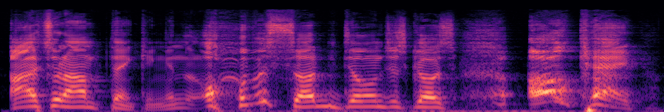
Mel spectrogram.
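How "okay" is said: raised voice. Retold or imitated. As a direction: shout it like a sudden takeover. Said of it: "the second Dylan raised his voice".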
